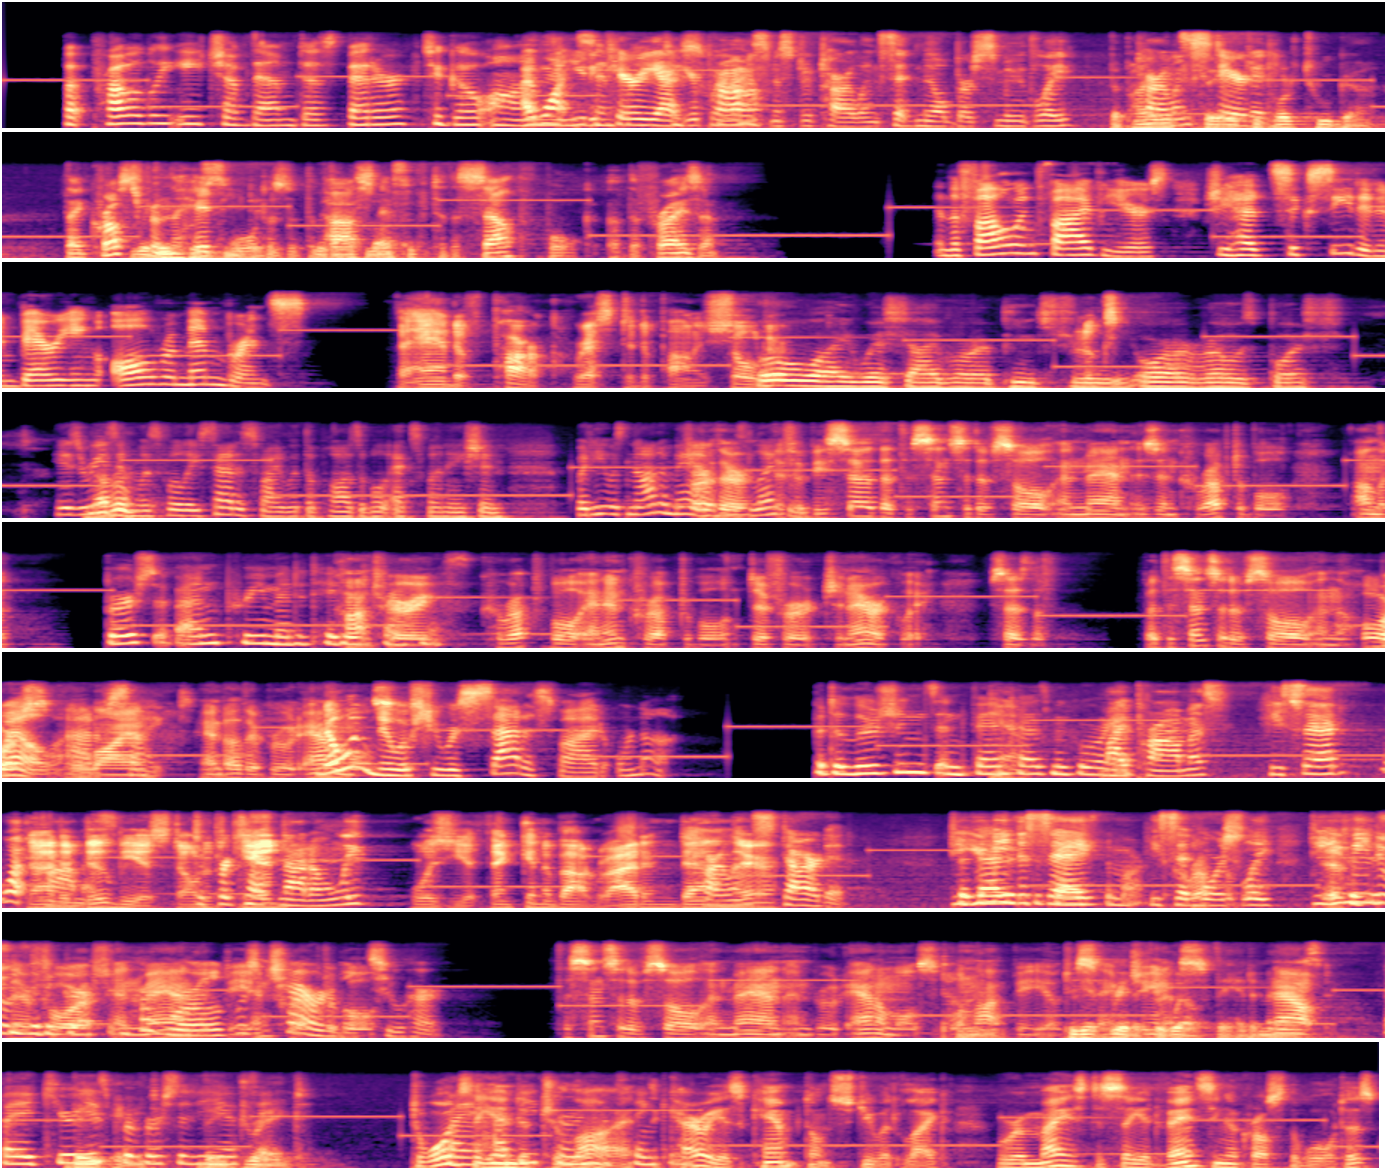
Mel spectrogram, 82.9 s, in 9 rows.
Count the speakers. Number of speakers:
ten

